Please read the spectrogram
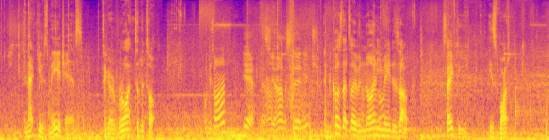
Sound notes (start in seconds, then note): none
